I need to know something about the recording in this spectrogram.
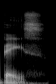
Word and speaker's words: bass: And we should say that's pronounced bass, like the instrument, of course, and he turns that criticism into a monster hit.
